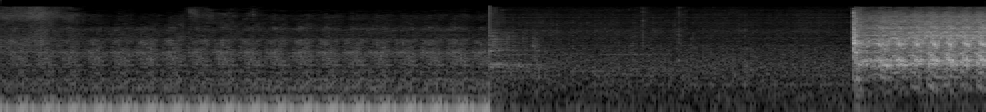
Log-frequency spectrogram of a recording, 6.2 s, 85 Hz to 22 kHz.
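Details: 2001 Chevy Silverado Duramax LB7 diesel, cold start on a freezing Maine day after replacing the starter; even idle clatter stops, then refires within a couple of seconds and settles smoothly; healthy.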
